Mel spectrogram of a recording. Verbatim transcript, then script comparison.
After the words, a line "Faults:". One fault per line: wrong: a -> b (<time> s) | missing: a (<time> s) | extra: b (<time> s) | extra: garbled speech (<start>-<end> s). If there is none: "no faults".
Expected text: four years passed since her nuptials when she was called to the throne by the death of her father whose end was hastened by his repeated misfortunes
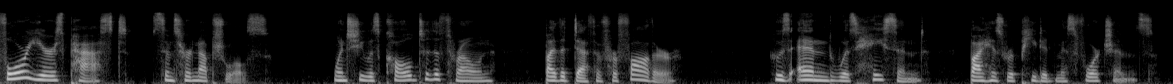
four years passed since her nuptials when she was called to the throne by the death of her father whose end was hastened by his repeated misfortunes
Faults:
no faults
